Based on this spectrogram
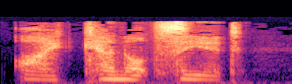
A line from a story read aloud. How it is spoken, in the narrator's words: Hyacinth whispered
